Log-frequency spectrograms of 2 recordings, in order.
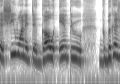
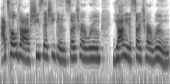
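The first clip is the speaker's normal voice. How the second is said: usual speaking voice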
